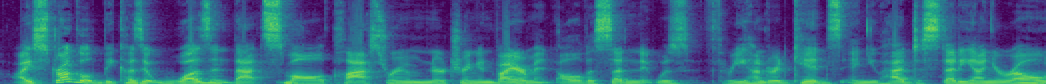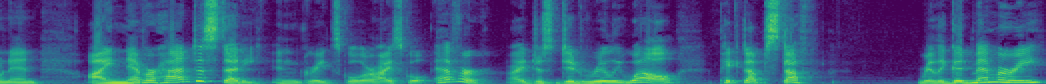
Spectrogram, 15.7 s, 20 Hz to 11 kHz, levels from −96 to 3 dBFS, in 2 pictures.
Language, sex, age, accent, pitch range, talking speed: English, female, 30-49, American, 165-210 Hz, 190 wpm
